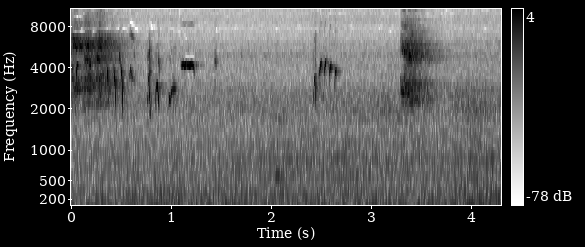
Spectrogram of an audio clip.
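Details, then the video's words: Roadside recording of a young canary song used to coax other canaries into singing: scattered short high chirps and quick whistled notes in small bursts, separated by quiet gaps, with soft traffic hum beneath. "Pancingan kenari paud biar bunyi"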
